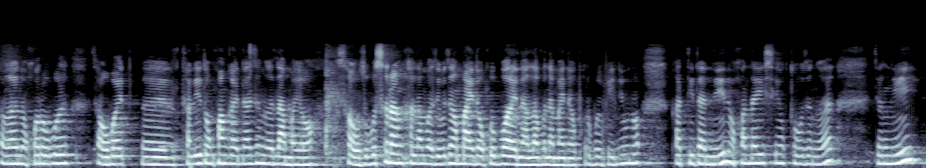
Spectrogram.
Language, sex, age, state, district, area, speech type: Bodo, female, 45-60, Assam, Udalguri, rural, spontaneous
